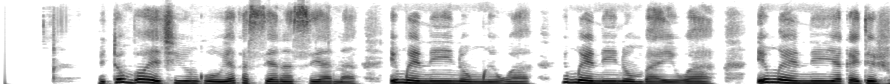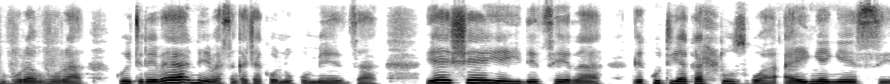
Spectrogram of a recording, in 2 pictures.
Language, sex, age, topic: Ndau, male, 18-24, health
